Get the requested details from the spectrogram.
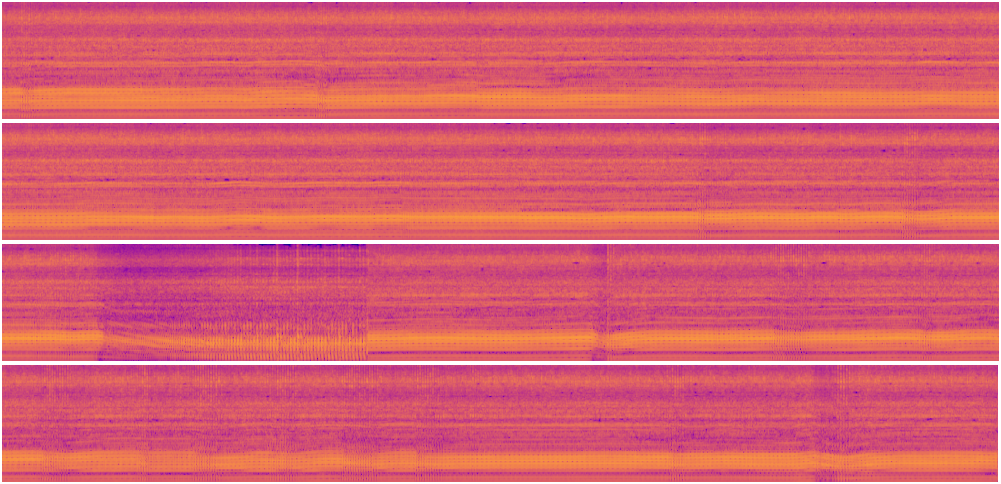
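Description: A chainsaw roars up close, its engine pitch rising and dipping as it cuts into wood.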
